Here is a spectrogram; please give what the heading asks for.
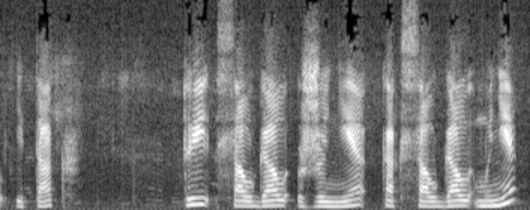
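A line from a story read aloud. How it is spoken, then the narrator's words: Slow. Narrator (Russian): Азарев-старший медленно сказал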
